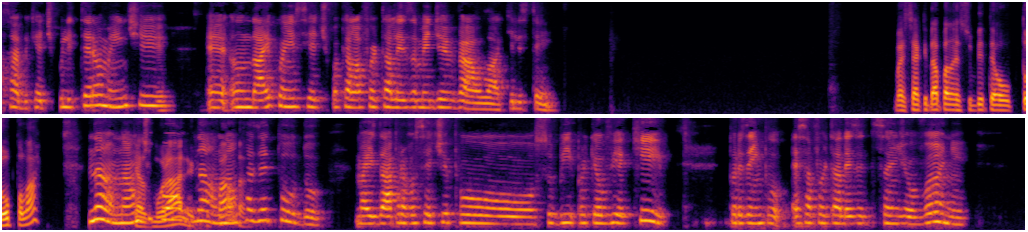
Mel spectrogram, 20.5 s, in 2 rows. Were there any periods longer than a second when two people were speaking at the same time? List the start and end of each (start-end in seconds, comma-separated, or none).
11.5-12.7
